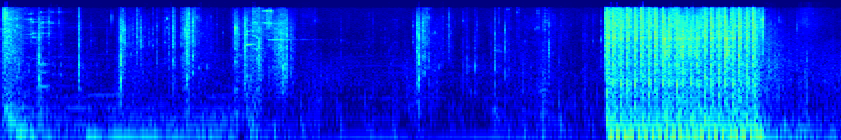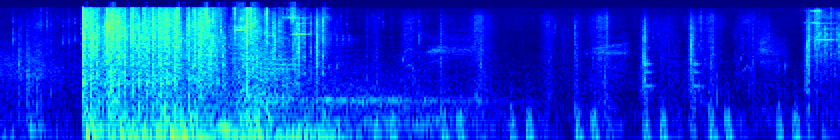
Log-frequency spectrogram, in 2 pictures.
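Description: Enemy automatic gunfire in Warzone, two long sustained loud bursts amid scattered nearby shots, footsteps and clatter.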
